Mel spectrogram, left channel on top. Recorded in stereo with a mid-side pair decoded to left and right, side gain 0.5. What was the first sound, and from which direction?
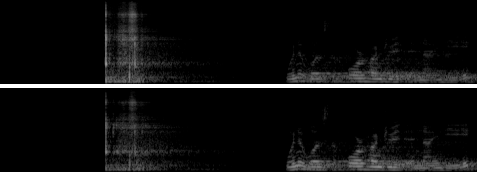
Ticking, 50° left.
